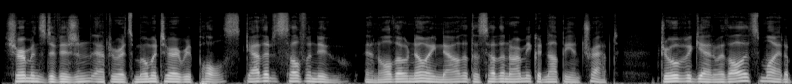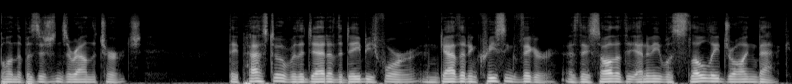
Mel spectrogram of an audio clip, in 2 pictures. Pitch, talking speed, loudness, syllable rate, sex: 120 Hz, 210 wpm, -19 LUFS, 6.6 syllables/s, male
